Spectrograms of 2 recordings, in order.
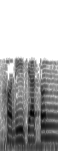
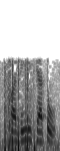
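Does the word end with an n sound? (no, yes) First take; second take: yes; no. First: The word ends with an added n sound. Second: The word ends on a vowel without n. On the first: The speaker calls it wrong. "bukan seperti itu" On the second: The speaker calls it right. "Tapi yang benar"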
